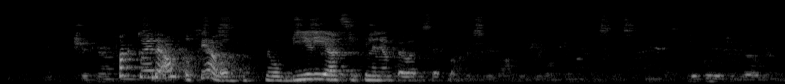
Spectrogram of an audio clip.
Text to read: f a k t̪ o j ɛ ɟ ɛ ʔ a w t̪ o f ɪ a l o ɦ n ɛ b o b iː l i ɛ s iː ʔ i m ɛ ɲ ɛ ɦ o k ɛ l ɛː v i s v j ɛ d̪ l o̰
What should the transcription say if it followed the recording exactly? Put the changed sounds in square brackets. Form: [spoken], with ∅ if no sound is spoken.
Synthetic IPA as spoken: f a k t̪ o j ɛ [d] ɛ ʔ a w t̪ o f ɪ a l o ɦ n ɛ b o b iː l i [a] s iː [c] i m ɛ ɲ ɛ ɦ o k ɛ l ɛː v i s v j ɛ [t̪] l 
